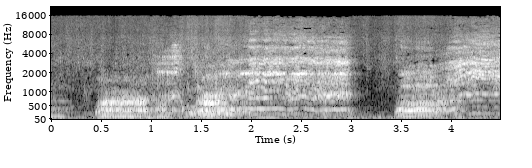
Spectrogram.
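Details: Pigs on a farm make lower, rough grunting calls mixed with short squeals. Two longer bouts are split by a brief quiet moment.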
